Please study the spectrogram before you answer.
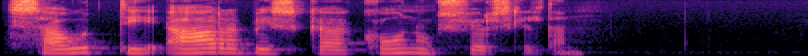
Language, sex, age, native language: Icelandic, female, 20-29, Icelandic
